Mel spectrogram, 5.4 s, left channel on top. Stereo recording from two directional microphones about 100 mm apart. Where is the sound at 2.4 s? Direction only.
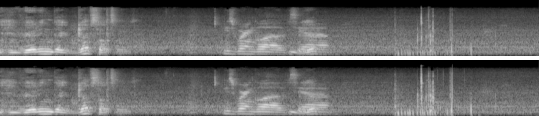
5° left (ahead or behind).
